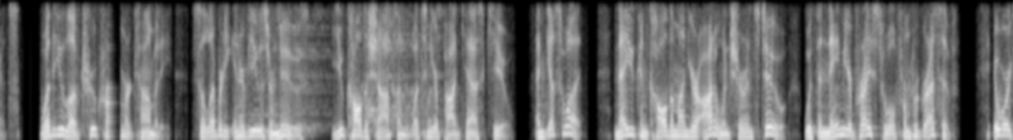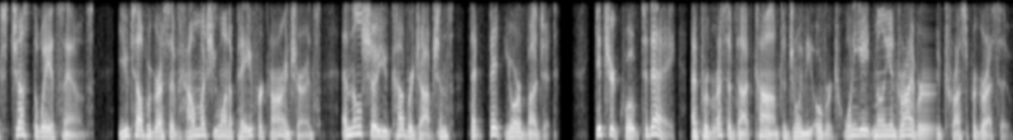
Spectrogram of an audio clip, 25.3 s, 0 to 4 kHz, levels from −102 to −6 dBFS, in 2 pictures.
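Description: At 1.34 s the sound stops being real for about 0.17 s, until 1.51 s. The last sound carries on as a fading buzz or hiss for about 150 ms, then about 30 ms of silence follows. Speech resumes further on, with about 160 ms gone. This is a long network dropout, likely. The receiver had nothing to play and stretched the final sound. Once that ran out, only silence remained.

At 2.27 s there is a short concealed packet loss of about 20 ms. A brief smear replaces the lost piece. The decoder continued the previous sound and blended back into the real audio by 2.32 s. Two more follow, each about 40 ms: from 17.14 to 17.19 s, and from 21.57 to 21.63 s. Each is a quick smear or wobble. A short consonant can disappear inside one.

From 3.28 s to 5.71 s there is feedback echo between two devices. Every sound comes round again, at a steady interval of around 150 ms. The repeats are thinner and more ringing than the original. 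At their loudest they sit about 17 dB below the speech. Two devices in the same room share the call. One device's microphone hears the other's loudspeaker, and neither echo canceller removes the other's playback.

At 12.98 s a burst of packet loss begins, lasting to 13.08 s. About 80 ms of audio never arrived in time. The receiver held the last sound and let it fade, so it turns into a dying buzz or hiss. Speech then picks up slightly later, with the middle missing.

At 24.19 s what is likely a second long dropout runs to 24.38 s. The last sound is stretched for about 160 ms as a fading buzz or hiss, with no silent stretch after it. Then the audio jumps ahead past the missing 160 ms.

Across the whole clip nothing is heard above 4 kHz. That fits a narrowband call codec such as G.711.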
